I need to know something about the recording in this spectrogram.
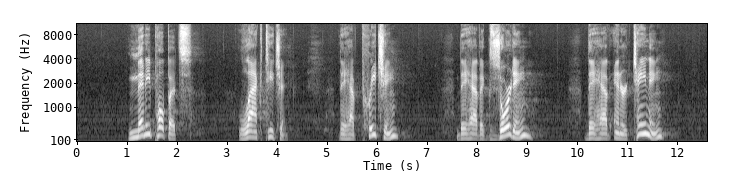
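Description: A middle-aged man speaks calmly and slowly into a microphone, with pauses between phrases.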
